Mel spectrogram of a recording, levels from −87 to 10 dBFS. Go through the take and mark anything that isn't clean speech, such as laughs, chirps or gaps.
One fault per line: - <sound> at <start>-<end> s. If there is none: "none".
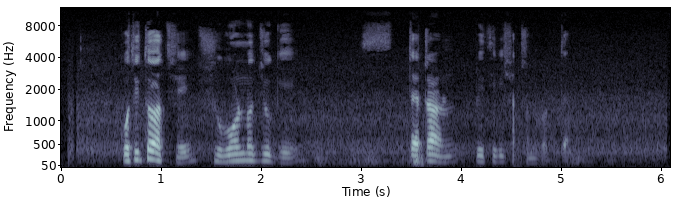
- dropout at 4.5-4.6 s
